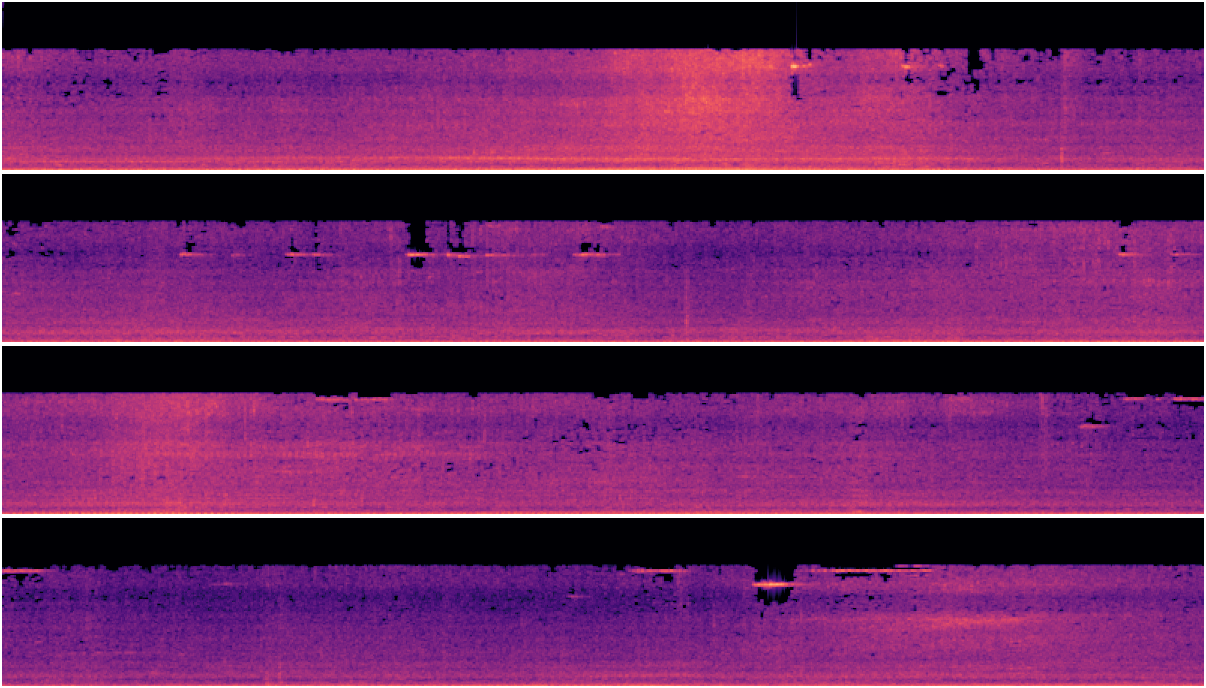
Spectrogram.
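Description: Busy street traffic, with motorbike and car engines running close by. The traffic noise swells about four to five seconds in and again a little past halfway, as vehicles pass.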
